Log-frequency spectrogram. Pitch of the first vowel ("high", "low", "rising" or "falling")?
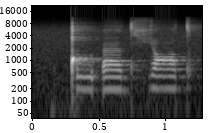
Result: low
